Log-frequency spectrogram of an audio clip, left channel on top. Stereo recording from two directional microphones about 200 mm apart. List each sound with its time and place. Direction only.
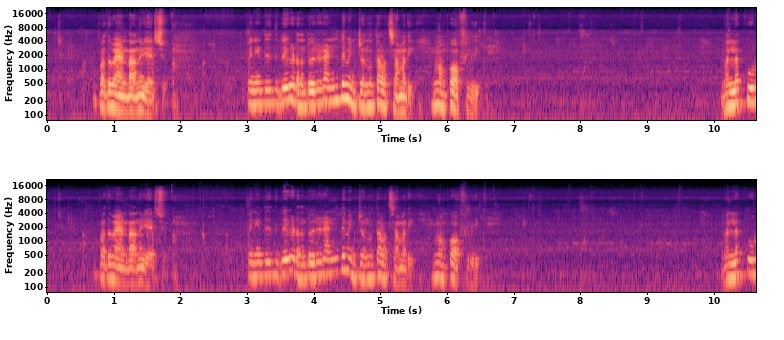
0.8 s speech: 45° left (ahead or behind)
3.0 s speech: 40° left (ahead or behind)
10.2 s speech: 50° left (ahead or behind)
